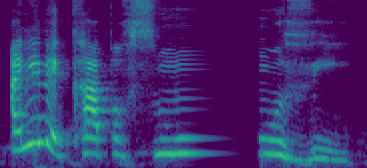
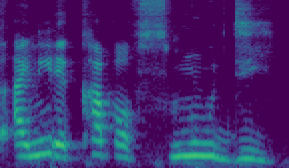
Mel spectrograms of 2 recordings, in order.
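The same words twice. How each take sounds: First: Smoothie has a voiced th sound in the middle. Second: Smoothie has a d sound in the middle. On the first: The speaker calls it right. "It is not a D sound, it is a the sound" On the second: The speaker calls it wrong.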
